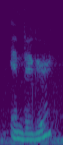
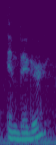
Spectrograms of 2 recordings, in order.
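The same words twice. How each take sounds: The two takes are said the same way.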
